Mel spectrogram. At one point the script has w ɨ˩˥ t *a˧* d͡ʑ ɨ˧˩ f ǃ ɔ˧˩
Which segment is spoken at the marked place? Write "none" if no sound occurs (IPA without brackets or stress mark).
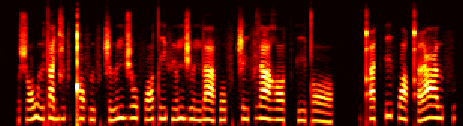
a˧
